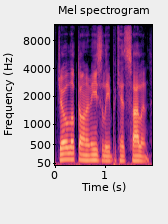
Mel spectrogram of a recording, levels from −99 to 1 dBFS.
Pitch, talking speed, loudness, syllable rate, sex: 125 Hz, 215 wpm, -18 LUFS, 6.5 syllables/s, male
